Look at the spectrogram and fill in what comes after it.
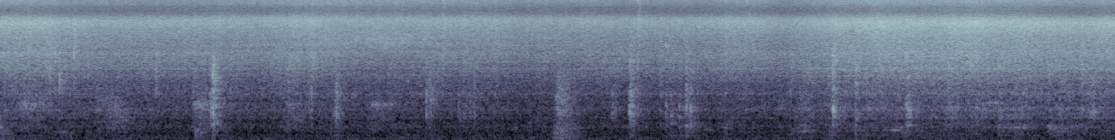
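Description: Soaked black chickpeas and cumin sizzling steadily in a little oil in a nonstick frying pan, with scattered light clicks and taps through the sizzle.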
